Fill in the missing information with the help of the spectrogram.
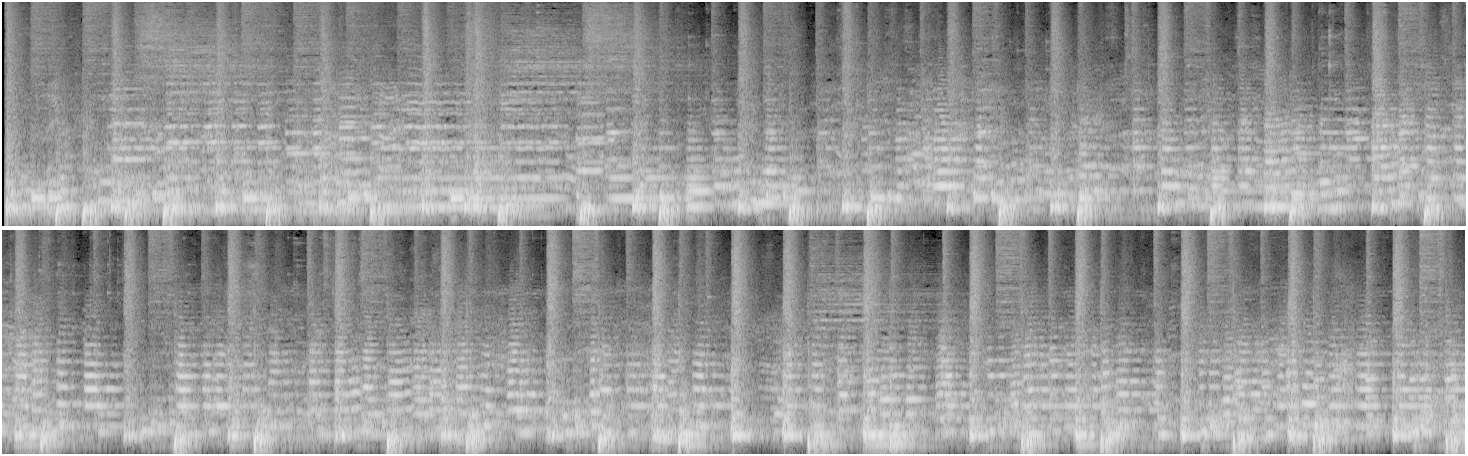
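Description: Live brass band playing a tune: trumpets, trombones and a sousaphone, with drums keeping a steady beat.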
